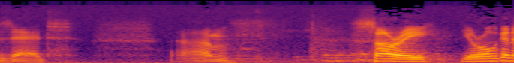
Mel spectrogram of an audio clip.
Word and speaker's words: Z: in in the pub last night this is pronounced Zed um sorry you're all going to hate that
